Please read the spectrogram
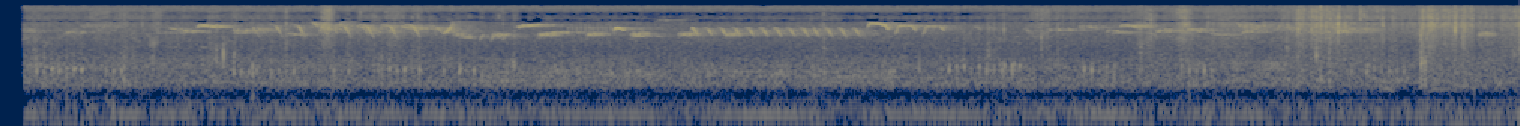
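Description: Small songbird singing faintly, a series of high chirps and a quick trill over a steady low background hum. Scratchy rustling comes in near the end.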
